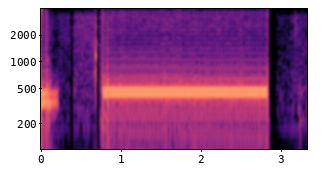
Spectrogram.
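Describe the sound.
A telephone tone plays during a call transfer: a loud, steady, buzzy single tone holds for about two seconds, preceded by a brief click and a short blip, with near silence on either side.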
